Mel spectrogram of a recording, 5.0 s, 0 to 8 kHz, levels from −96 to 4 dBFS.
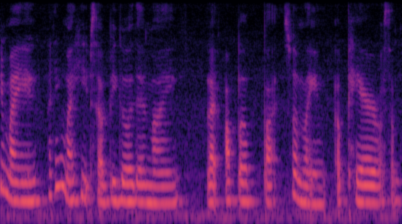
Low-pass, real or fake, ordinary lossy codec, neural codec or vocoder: none; real; none; none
